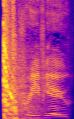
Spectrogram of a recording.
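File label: Synth Shot High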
